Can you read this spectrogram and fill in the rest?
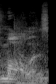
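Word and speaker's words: Mallus: he was pronounced malice he was pronounced malice Moll Molly is there are so many different pronunciations but I'm pretty sure that correct announcer nation is malice as I kept saying throughout the show now Mallis was like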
